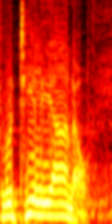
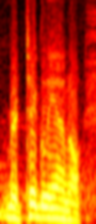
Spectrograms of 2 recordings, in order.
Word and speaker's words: Rutigliano: had coach Sam Rutigliano I got more Italians in Cleveland saying it's rutile Ianno it might be that in Italy but Mr Rutigliano once it pronounced Rutigliano you asked the player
